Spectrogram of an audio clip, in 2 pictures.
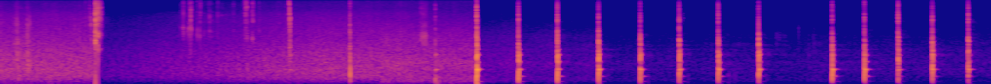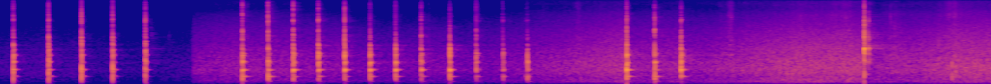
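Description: Axe chopping into a log: a steady run of sharp wooden knocks with a short ring, about two a second, then a faster run of strikes and a few spaced blows near the end. It opens with about a second of a blade scraping through wood.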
